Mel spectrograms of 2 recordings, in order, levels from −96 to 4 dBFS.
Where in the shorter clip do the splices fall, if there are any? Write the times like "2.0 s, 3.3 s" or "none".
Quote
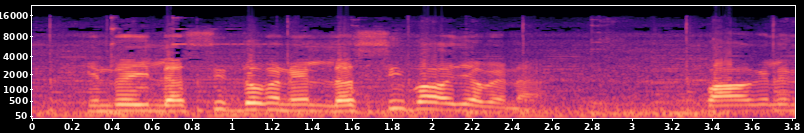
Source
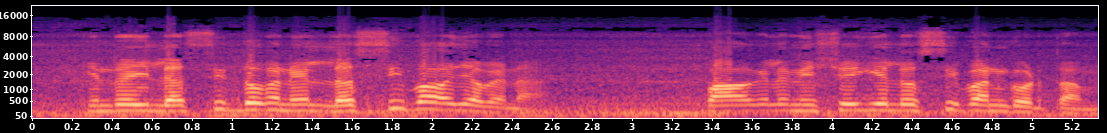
none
